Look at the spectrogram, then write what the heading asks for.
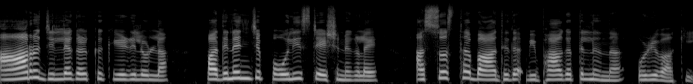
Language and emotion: Malayalam, neutral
